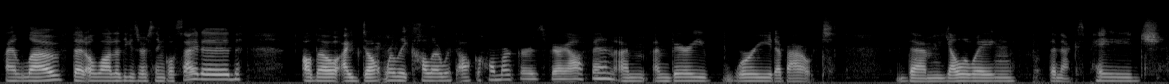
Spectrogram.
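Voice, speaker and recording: She's a vlog host at her home desk doing a casual haul chat, her voice low, creaky, and nasal from a cold. She moves at a moderate pace, rambling with lots of ums and false starts, and the sound is lo-fi.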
